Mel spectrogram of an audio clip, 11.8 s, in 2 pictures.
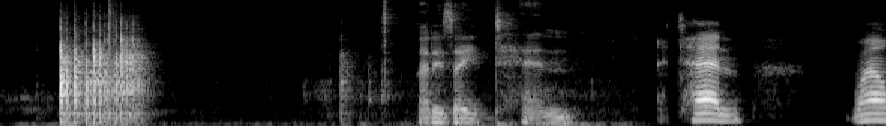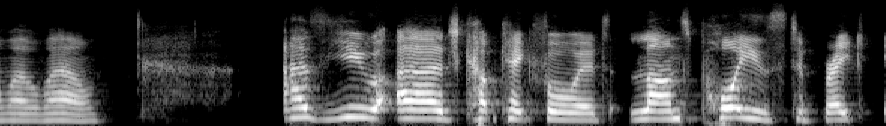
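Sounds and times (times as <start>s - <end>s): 
twenty-sided die rolling on table: 0.4s - 1.1s
speech: 2.8s - 3.9s, 4.5s - 5.1s, 5.7s - 7.0s, 7.8s - 11.7s.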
